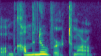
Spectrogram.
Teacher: the n will connect to the o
